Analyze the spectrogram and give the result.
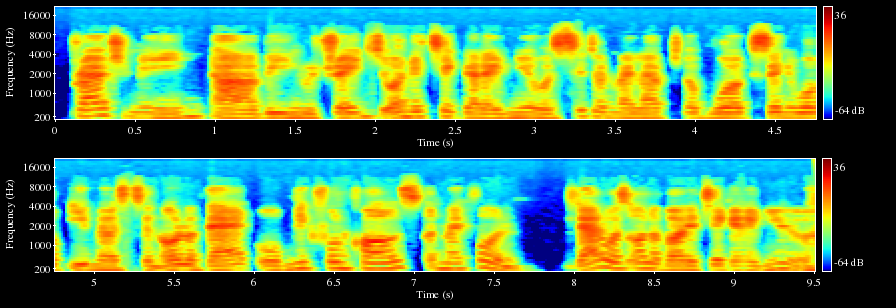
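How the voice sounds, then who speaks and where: A woman from Cameroon speaks in a notably low voice as a podcast guest, telling her story in a reflective, chatty way. She laughs often and fills pauses with ums and "you know". The recording sounds a little dull and lo-fi. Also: a little mellow. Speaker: guest author. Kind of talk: podcast interview.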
